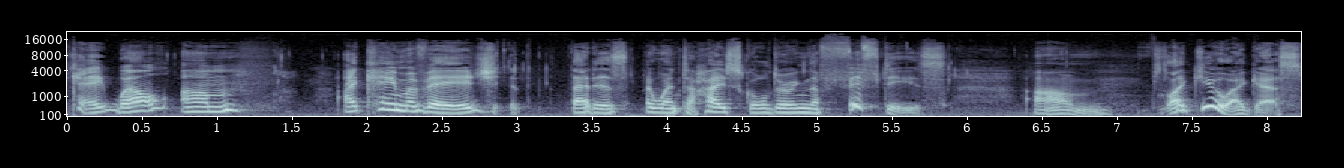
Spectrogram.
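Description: Speaking very slowly with long, frequent pauses, a woman at a medium pitch makes very wide pitch swings, and vocal fry runs through her voice. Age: 80s. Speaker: relationship coach and author. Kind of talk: radio interview. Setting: studio.

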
